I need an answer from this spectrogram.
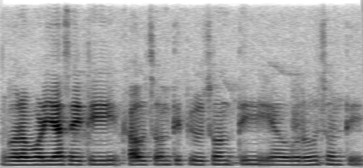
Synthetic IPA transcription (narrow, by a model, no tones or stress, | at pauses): ɡʱɔɾɔbɔɽijasajʈikʰawt͡ʃʰɔnt̪ipiwt͡ʃʰɔnt̪iawɾout͡ʃʰɔnt̪ḭ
